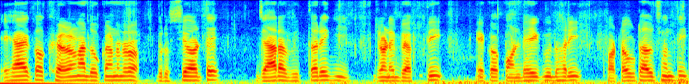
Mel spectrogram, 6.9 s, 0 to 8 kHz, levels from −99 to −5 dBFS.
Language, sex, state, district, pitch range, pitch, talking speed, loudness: Odia, male, Odisha, Khordha, 125-145 Hz, 135 Hz, 140 wpm, -20 LUFS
